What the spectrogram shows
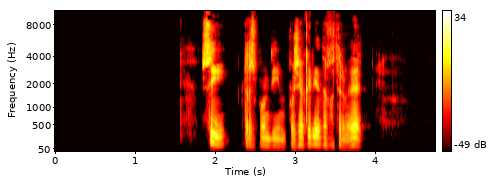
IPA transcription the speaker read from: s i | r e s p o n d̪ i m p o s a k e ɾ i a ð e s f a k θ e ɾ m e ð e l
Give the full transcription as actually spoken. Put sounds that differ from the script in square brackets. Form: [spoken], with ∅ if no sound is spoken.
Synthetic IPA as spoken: s i | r e s p o n d̪ i m p o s a k e ɾ i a ð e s f a [∅] θ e ɾ m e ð e l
